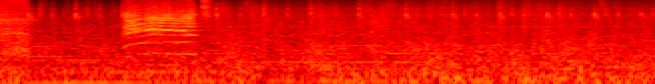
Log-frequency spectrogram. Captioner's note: screams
